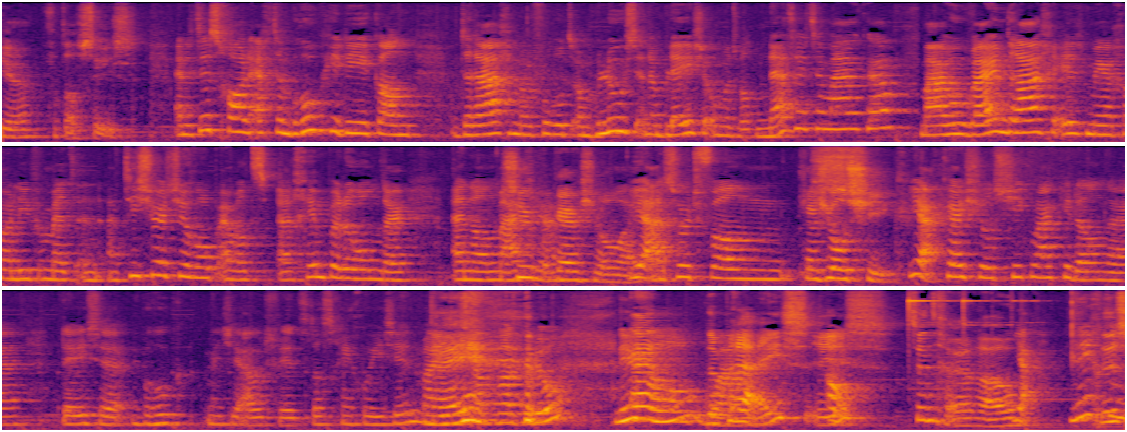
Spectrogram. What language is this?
Dutch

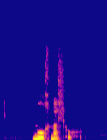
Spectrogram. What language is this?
Seri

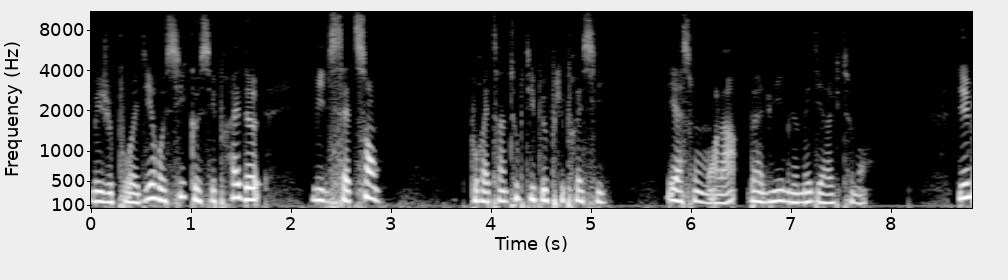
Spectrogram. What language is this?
French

